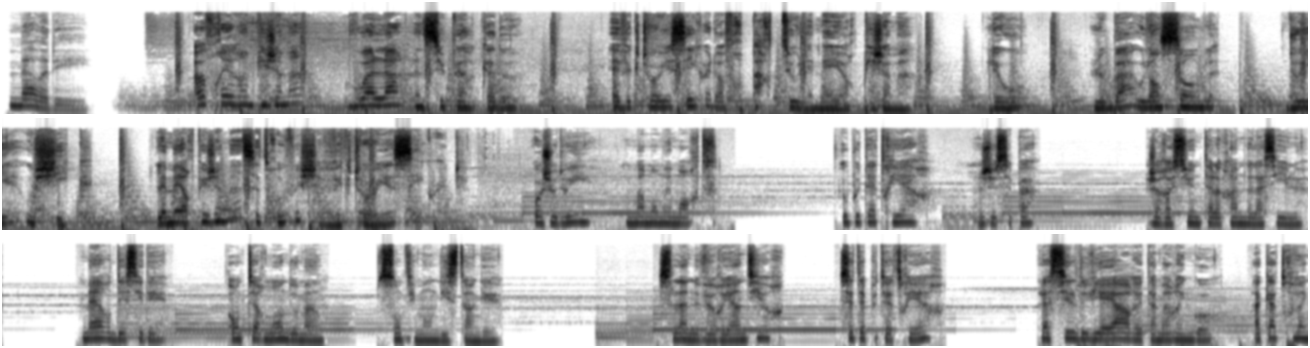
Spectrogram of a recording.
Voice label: French Showcase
